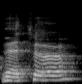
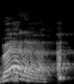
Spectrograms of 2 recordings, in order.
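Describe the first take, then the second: First: It is said with a British accent. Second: It is said with an American accent. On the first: The speaker calls it right. "em vez de falar better" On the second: The speaker calls it wrong. "você falava better"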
